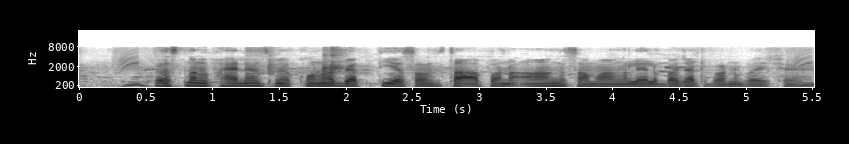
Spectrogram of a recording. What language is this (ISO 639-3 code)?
mai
